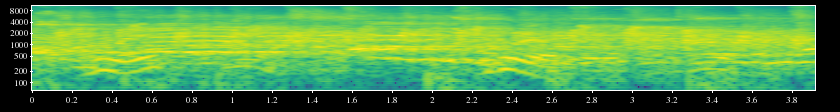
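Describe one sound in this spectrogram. A basketball is dribbled on a hardwood court.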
